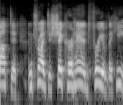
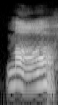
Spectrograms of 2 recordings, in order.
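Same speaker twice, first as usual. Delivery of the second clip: whine; 4 dB louder than usual. Acted. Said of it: "a familiar whine".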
